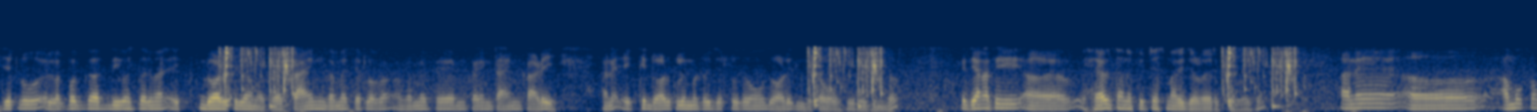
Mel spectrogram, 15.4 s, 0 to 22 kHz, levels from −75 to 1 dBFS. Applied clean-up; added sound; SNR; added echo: none; Water / Splash, splatter; 2 dB; none.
